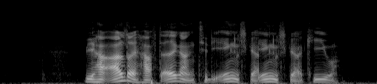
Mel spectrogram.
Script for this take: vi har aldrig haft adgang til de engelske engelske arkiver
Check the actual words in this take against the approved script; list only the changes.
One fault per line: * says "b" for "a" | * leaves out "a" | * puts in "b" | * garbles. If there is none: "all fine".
all fine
